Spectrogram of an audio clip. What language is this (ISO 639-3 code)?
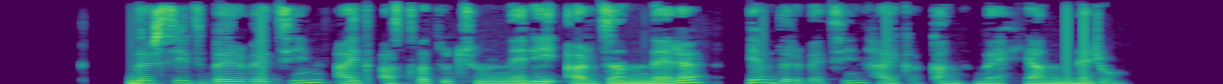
hye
